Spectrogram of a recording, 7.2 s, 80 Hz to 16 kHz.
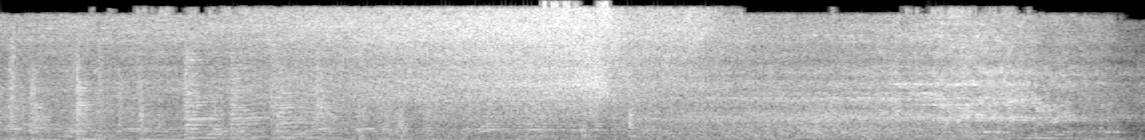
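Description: A 1947 steam express locomotive, class 405.7, roars and hisses loudly and steadily on the railway, with continuous steam noise and faint rail squeal close by.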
